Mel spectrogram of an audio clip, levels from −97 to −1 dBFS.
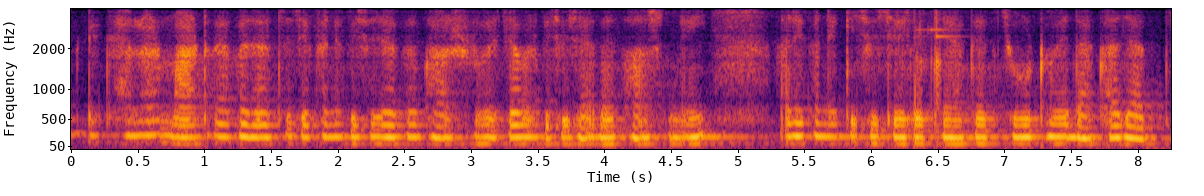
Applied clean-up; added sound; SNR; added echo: neural separator model SepFormer DNS4.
